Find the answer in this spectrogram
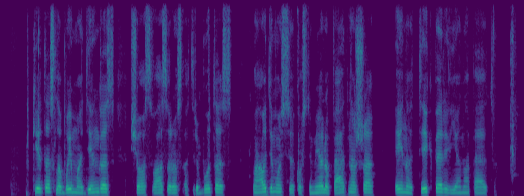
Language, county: Lithuanian, Vilnius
